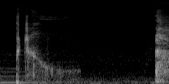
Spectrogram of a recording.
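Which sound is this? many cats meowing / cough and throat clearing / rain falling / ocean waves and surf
cough and throat clearing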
